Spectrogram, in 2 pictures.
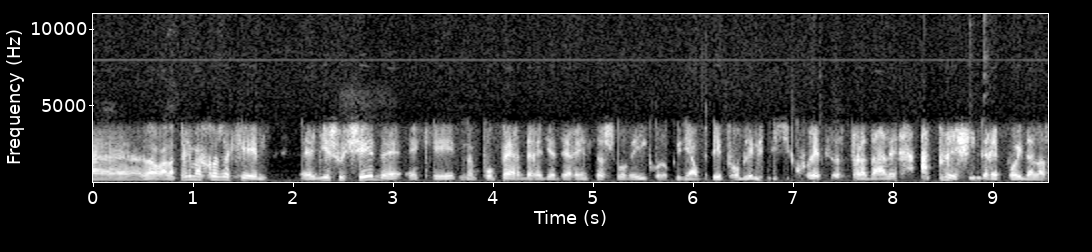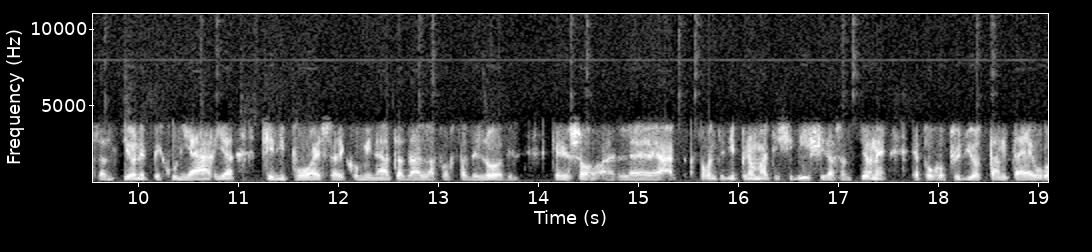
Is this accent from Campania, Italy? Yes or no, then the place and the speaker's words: no; Milan, Lombardy, Italy; perché io sono milanese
